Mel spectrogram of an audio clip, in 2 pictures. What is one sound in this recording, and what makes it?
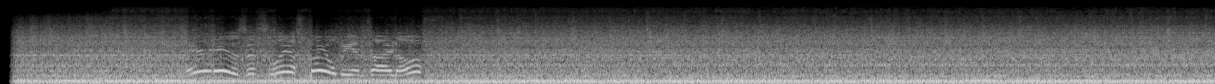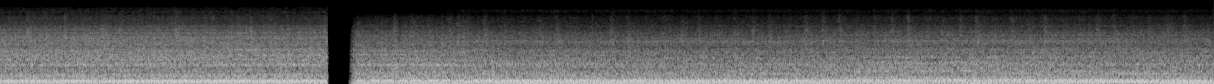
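A tractor engine drones steadily up close.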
